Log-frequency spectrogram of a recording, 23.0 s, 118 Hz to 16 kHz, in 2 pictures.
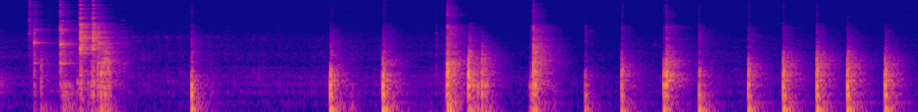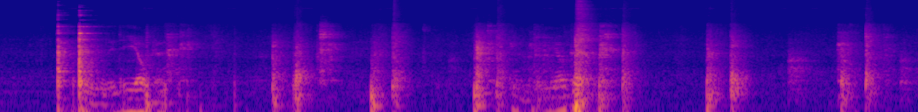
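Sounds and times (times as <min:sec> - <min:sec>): sharp knocks on a worktop: 0:04.1 - 0:11.4.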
